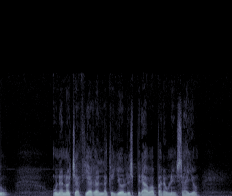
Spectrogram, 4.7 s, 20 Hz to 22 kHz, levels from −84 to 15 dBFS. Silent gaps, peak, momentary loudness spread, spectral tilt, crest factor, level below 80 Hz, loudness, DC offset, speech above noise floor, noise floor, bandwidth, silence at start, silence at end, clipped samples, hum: none; -10 dBFS; 8 LU; -6.5 dB/octave; 18 dB; -50 dBFS; -26 LUFS; under 0.1%; 32 dB; -58 dBFS; 14 kHz; 0 s; 0.65 s; under 0.1%; none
